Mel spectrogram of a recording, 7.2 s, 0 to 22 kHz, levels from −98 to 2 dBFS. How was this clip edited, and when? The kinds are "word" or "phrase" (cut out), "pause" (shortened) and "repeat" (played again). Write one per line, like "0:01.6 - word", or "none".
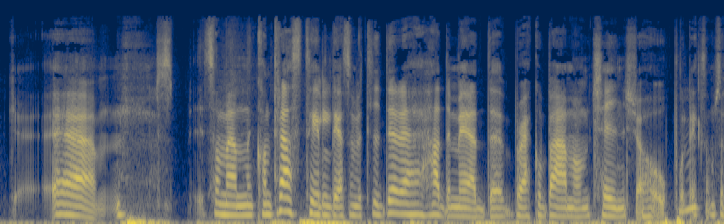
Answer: none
